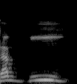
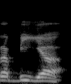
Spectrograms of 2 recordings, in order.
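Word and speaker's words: رَبِّ: So that is pronounced as Rabbi, not Rabbi ya.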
